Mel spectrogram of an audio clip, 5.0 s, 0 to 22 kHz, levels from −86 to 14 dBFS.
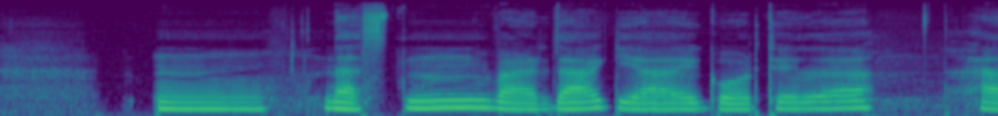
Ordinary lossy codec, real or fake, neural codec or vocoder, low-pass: none; fake; vocoder, 48 kHz, 128 mel bands, Vocos; 19.8 kHz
